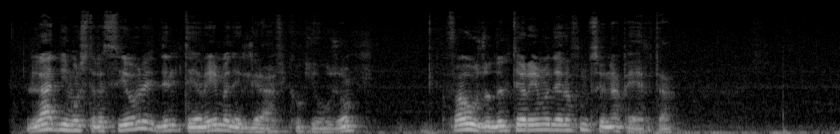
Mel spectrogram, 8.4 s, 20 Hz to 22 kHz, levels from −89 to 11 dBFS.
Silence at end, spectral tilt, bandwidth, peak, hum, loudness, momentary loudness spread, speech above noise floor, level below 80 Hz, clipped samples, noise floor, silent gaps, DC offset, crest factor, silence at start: 0.35 s; -8 dB/octave; 14.5 kHz; -12 dBFS; none; -28 LUFS; 13 LU; 27 dB; -54 dBFS; under 0.1%; -54 dBFS; none; under 0.1%; 16 dB; 0.25 s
